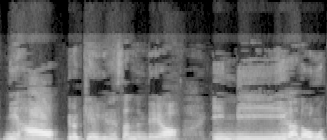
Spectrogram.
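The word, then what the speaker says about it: 你好: 중요한 규칙이 무슨 말이냐면 3성 + 3성은 2성 + 3성이 된다는 거예요 예를 들면 우리가 배웠던 니 How 있죠 짧게 말할 때 니 How 이렇게 얘기를 했었는데요이 니가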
